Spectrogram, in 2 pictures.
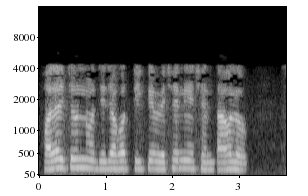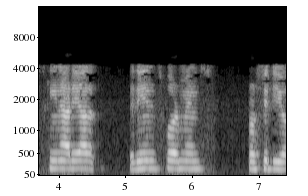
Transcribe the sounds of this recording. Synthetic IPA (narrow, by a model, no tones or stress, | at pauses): fʰɔleɾd͡ʑonːod͡ʑed͡ʑɔɡot̪ʈikebet͡ɕʰenijet͡ɕʰent̪aɦolo | skinaɾial | ɾiinfoɾmens | pɾosiɖio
